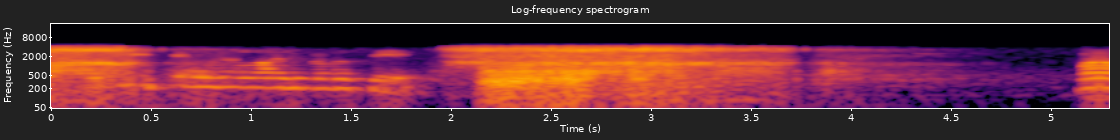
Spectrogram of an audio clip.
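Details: An adult man, the filmer's father, asleep with a groaning snore, then a long, harsh, rasping inspiratory snore that fades away; loud snoring.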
